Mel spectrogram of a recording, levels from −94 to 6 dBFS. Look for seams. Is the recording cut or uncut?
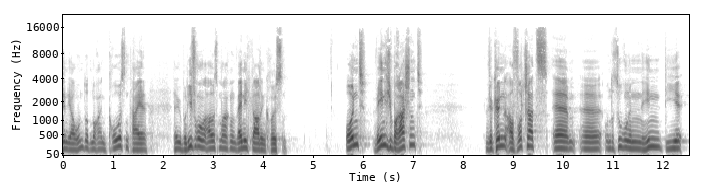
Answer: uncut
